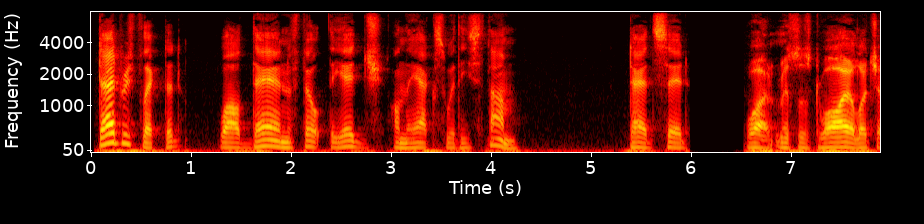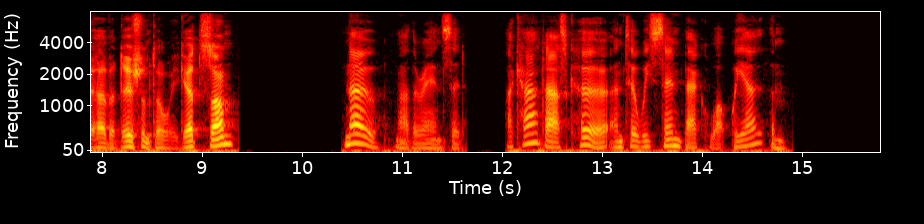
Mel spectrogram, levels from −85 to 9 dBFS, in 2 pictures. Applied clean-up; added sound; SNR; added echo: none; none; none; none.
